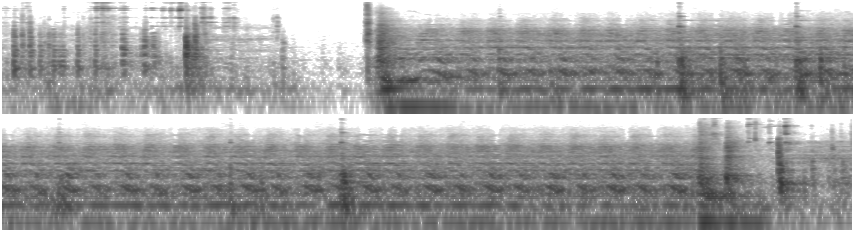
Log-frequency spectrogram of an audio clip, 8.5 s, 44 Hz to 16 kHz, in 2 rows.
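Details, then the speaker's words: 1992 Oltcit (Romanian-built Citroen design) after long storage, cranks steadily but won't catch. The carburettor needle moves, but near-fluorescent stale fuel and crud remain in the tank, starving it. "the needle seems to be moving but yeah look at the mankind there there's almost fluorescent fuel so uh yeah still some crud in that tank"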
